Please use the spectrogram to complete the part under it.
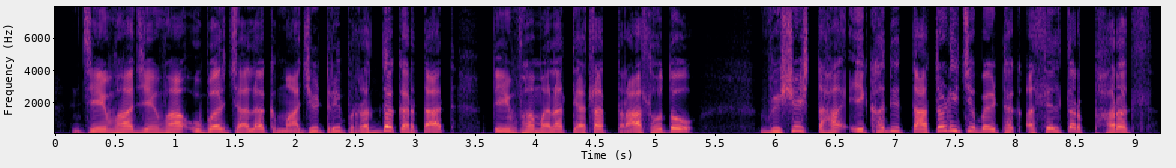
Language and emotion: Marathi, angry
